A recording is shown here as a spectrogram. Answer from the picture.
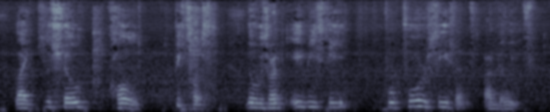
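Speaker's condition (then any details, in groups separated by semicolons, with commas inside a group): Athetoid cerebral palsy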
